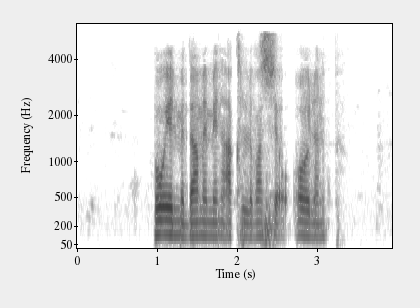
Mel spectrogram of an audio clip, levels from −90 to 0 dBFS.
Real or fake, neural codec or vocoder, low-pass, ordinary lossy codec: real; none; 5.4 kHz; AAC, 24 kbps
